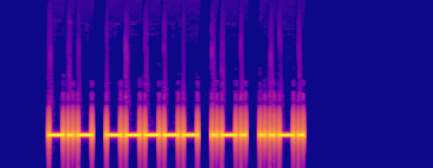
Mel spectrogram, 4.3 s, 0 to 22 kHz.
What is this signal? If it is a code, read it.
Morse code, heard as a keyed tone, about 25 wpm, 700 Hz. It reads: K0RF
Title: Easy Call Signs Repeated 3x - 25wpm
